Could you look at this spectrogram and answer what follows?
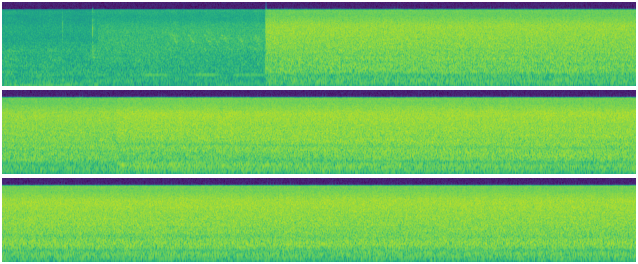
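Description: Water pouring over a small weir, a loud steady rush that begins abruptly about four seconds in, after a few quieter seconds, and grows fuller a few seconds later.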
